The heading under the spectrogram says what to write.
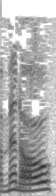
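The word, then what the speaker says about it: meno (μένω): Mone, M-O-N, long E. Mone, and mone comes from the verb meno, which looks like this in the Greek, M-E-N, long O, meno.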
